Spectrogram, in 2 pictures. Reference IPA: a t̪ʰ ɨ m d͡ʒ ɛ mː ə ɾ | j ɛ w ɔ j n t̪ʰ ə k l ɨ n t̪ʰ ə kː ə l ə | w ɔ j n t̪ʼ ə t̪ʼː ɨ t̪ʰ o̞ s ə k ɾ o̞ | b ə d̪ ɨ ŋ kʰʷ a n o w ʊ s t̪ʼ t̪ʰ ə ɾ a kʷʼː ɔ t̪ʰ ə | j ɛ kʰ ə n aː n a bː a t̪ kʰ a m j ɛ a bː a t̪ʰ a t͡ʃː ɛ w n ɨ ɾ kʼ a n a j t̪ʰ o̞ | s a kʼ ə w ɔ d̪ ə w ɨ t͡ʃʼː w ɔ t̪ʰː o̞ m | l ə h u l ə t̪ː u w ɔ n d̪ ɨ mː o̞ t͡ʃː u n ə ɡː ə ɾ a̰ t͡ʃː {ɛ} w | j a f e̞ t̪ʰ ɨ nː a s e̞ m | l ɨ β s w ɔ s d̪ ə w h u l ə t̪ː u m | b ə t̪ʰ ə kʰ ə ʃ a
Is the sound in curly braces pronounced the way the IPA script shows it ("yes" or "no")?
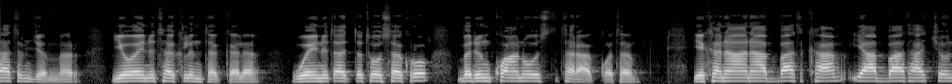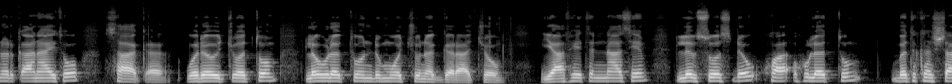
yes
